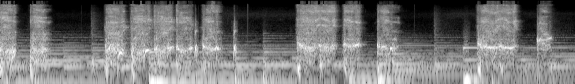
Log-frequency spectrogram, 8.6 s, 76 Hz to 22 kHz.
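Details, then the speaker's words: Child's weak, hoarse ("miserable") cough in short, rough, tired bursts over background music; this type may suggest influenza, especially with fever of 39–40°C, chills, muscle aches and weakness from the first or second day of illness. "далее мы переходим к четвёртому типу кашля это слабый хриплый кашель ещё на английском языке его называют miserable"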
